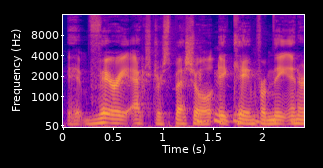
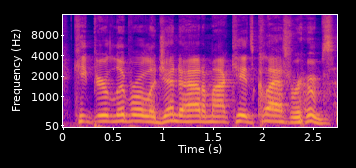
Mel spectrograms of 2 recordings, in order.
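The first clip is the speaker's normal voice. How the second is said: higher, louder mock angry rant; mock yell; 9 semitones higher, 4 dB louder than usual. Stern dad character yelling about classrooms, mock angry yell. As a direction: yell it like an outraged dad at a meeting. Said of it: "yelling about".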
